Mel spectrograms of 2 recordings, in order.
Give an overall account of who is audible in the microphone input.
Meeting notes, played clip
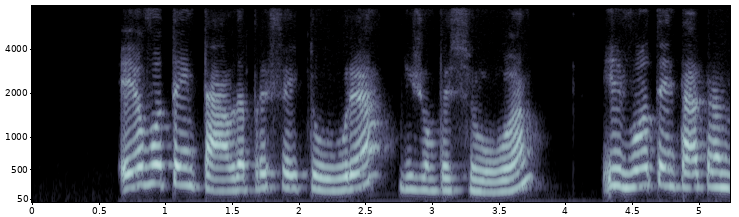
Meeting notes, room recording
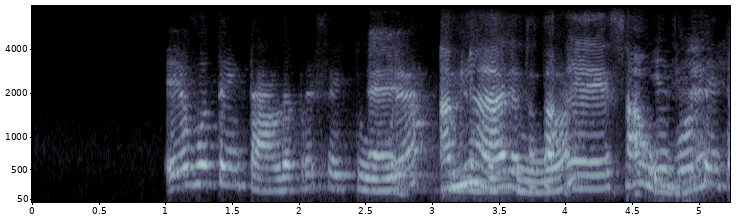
both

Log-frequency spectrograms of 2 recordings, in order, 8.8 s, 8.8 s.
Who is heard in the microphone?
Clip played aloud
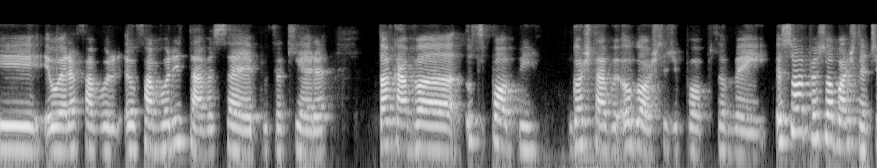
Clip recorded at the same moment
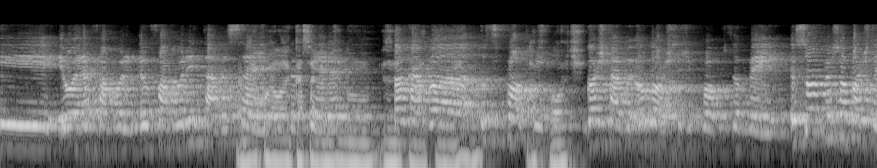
both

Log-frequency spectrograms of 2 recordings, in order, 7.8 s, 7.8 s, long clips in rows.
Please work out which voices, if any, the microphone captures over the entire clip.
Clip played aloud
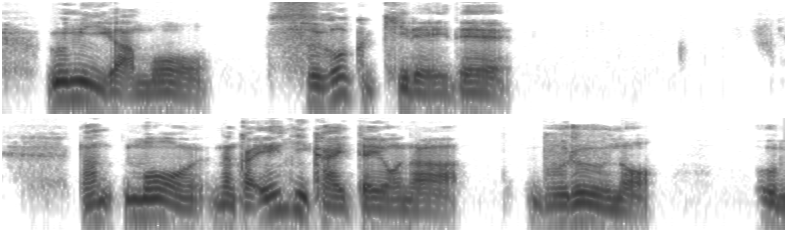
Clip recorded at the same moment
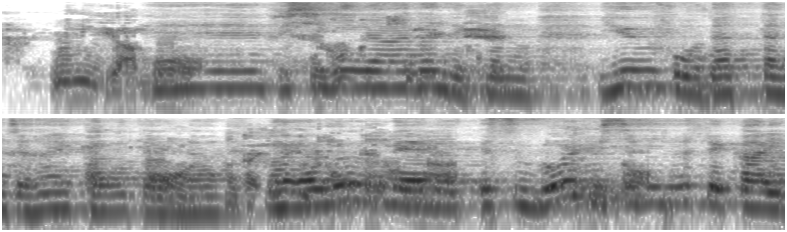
both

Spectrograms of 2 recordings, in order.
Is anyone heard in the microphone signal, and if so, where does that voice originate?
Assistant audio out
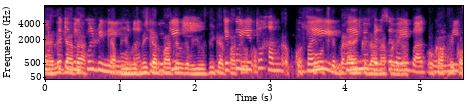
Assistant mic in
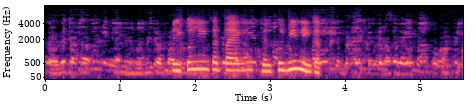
both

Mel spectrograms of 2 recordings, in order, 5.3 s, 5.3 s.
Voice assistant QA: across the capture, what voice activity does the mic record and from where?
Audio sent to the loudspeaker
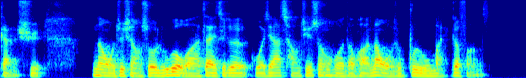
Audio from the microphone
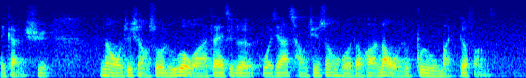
echo only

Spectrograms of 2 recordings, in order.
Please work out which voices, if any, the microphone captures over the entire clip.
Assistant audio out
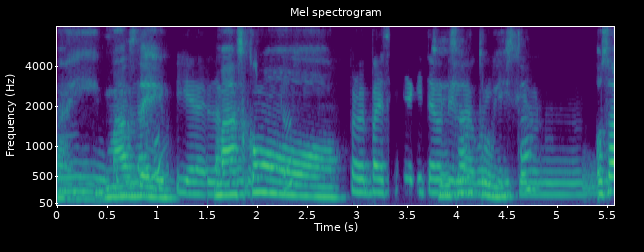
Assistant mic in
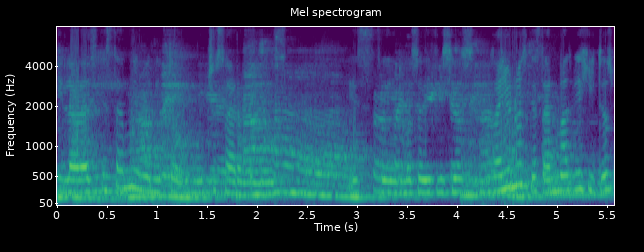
both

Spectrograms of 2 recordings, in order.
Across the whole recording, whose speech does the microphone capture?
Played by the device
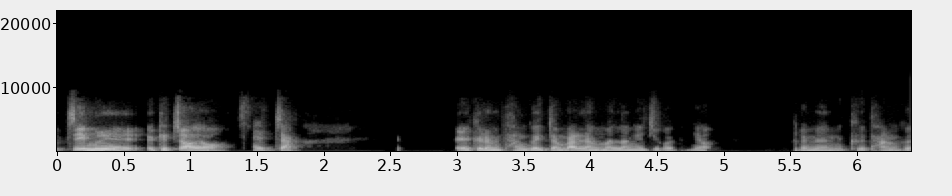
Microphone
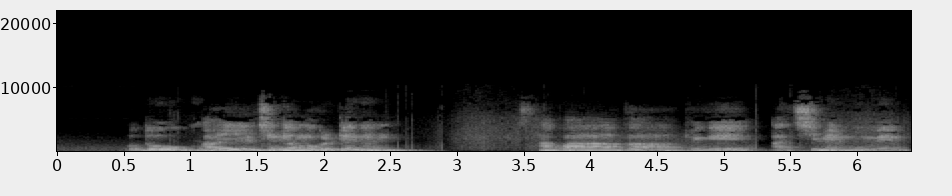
user only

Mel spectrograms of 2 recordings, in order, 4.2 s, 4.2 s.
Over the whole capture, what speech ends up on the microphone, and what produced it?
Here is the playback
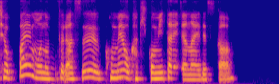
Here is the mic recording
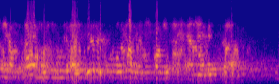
both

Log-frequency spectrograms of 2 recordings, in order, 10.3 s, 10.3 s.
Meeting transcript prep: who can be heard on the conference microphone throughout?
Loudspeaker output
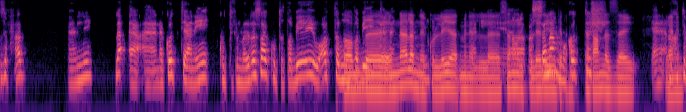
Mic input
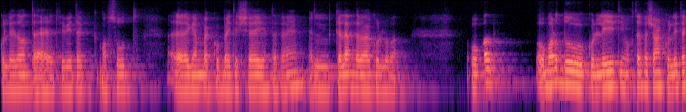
user only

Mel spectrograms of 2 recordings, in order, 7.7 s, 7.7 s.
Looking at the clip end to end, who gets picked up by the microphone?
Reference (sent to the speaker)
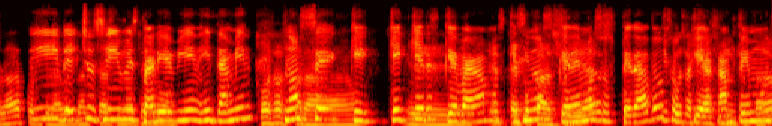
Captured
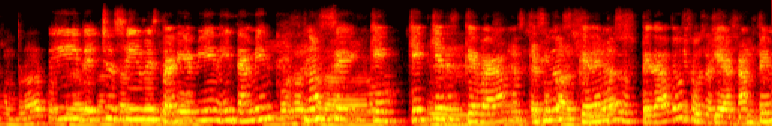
both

